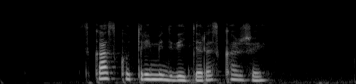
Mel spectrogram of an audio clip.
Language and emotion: Russian, neutral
